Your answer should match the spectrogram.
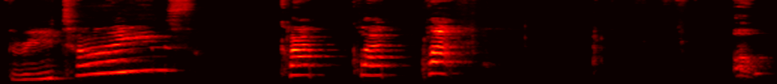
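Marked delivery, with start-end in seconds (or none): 0.1-1.2 higher, louder gasping question; amazed gasp. Acted. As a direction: marvel at it.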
